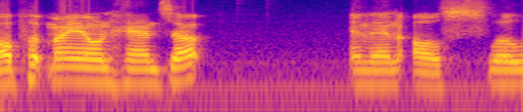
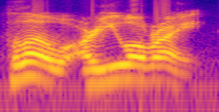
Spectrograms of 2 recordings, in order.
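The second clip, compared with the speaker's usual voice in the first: calling out; 2 semitones higher, 6 dB louder than usual. Acted. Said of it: "I'll yell to him".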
